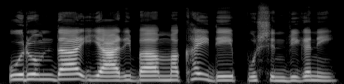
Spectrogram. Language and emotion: Manipuri, neutral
